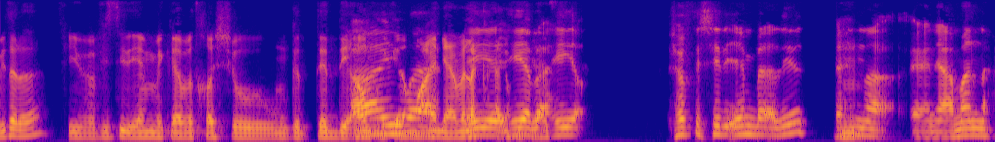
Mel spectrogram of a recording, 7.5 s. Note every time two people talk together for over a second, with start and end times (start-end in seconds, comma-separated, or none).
2.6-4.2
